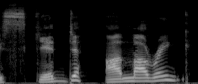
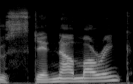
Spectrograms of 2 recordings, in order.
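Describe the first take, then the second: First: "Skid Amarink" with a D closing the first syllable; American version, with D. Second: "Skinamarink" with an N in place of D; Canadian version, with N. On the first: Explaining the American song title, "Skid Amarink" said with D. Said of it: "in America, it's traditionally". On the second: Explaining the Canadian song title, "Skinamarink" said with N. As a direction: say "Skinamarink", first syllable like "skin". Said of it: "in Canada, it was changed to". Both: Shown as a demonstration.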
